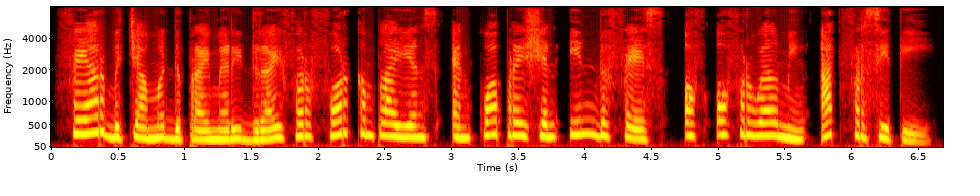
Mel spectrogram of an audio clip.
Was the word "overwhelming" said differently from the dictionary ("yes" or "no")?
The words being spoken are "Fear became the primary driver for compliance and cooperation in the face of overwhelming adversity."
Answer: yes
